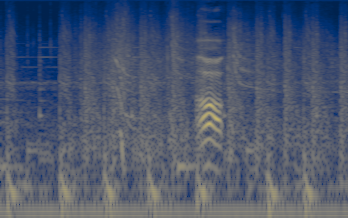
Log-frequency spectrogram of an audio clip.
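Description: Rapid bursts of gunfire from The Getaway: Black Monday ring out in quick repeated cracks across the clip, with a brief exclamation from a voice near the middle.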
